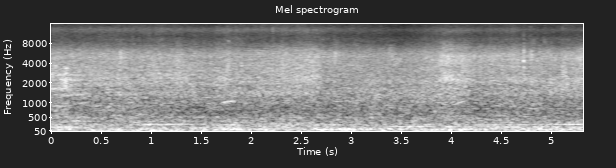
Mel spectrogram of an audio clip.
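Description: Steady hiss of rain falling, with wind on the microphone.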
